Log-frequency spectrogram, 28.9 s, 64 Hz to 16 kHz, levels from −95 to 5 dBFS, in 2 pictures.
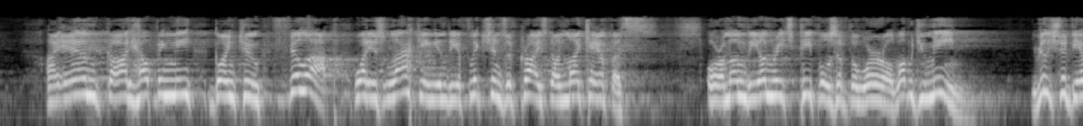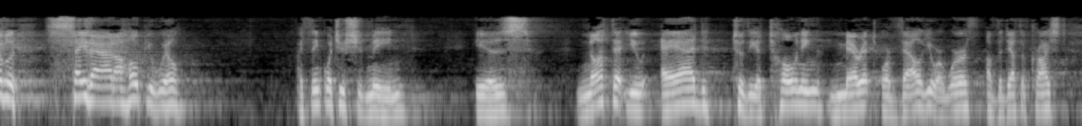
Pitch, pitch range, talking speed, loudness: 185 Hz, 135-220 Hz, 140 wpm, -14 LUFS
